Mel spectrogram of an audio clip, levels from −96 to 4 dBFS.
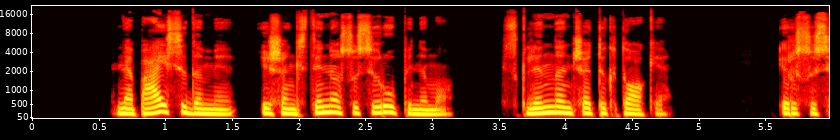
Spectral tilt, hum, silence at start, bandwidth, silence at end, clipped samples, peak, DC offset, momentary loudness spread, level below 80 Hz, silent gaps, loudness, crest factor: -5.5 dB/octave; none; 0.65 s; 18.5 kHz; 0 s; under 0.1%; -4 dBFS; under 0.1%; 11 LU; -68 dBFS; 1.55-1.68 s, 3.26-3.33 s, 3.41-3.51 s, 4.81-5.27 s; -19 LUFS; 16 dB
